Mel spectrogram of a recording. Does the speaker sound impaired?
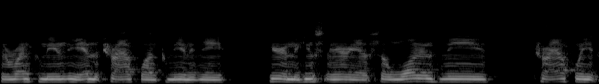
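Yes: cleft lip and palate, popliteal pterygium syndrome; malformed legs.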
